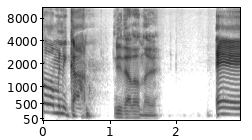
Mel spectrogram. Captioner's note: speaking In Foreign Language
